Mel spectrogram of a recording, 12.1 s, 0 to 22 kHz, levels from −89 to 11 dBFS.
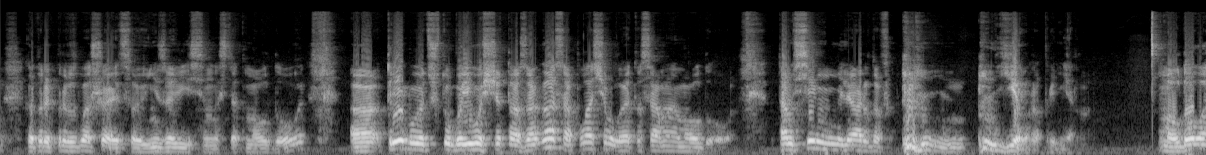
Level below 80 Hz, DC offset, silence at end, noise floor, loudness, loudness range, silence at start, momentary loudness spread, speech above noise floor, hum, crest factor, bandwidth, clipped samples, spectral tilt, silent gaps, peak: -40 dBFS; under 0.1%; 0 s; -48 dBFS; -11 LUFS; 4 LU; 0.05 s; 14 LU; 37 dB; none; 12 dB; 16.5 kHz; under 0.1%; -5 dB/octave; none; 0 dBFS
